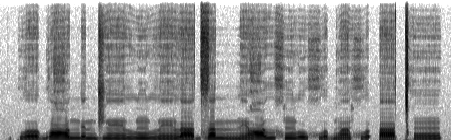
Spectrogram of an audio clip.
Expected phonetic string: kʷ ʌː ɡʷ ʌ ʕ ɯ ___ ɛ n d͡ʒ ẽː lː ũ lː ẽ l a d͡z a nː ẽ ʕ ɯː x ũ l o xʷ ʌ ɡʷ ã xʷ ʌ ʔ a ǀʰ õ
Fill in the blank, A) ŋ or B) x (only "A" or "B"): A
